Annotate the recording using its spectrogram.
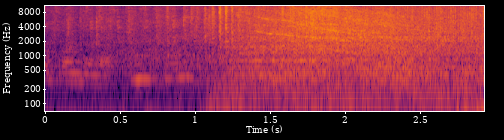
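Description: A propeller plane's engine drones loudly.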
